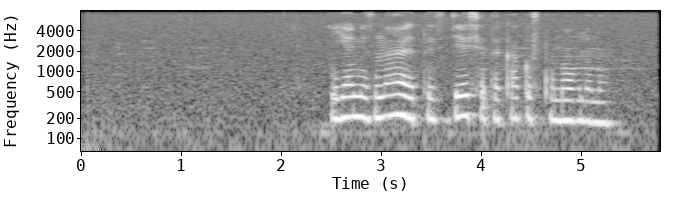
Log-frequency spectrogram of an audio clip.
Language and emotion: Russian, neutral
